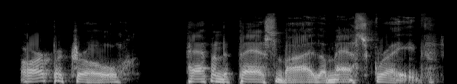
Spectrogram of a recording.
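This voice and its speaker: With an American accent, a man speaks very slowly at a medium pitch, his dark, mellow tone marked by vocal fry. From Oklahoma, Osage County. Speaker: war veteran. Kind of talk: oral history interview. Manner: halting, with repetitions.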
